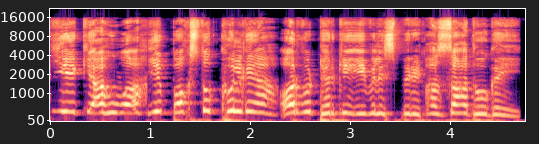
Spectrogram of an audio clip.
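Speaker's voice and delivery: high-pitched anxious inner thought; very alarmed. A narrator's reading. Girl finding the box has opened, panicked. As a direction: think aloud high, in dismay. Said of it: "बहुत ज्यादा घबराते हुए मन में".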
